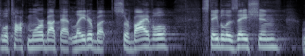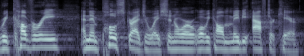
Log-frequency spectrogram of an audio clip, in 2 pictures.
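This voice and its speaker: A man's voice: medium pitch, fairly bright tone. A middle-aged man giving an earnest church training talk, telling stories with frequent ums and restarts. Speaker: ministry speaker.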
